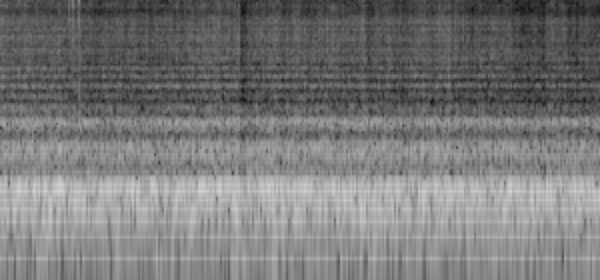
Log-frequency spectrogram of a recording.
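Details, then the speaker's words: Atwood RV water heater LP burner with the adjustable air shutter opened too far: steady loud rushing roar with a low hum, no pulsing, too much primary air. Closing it down gives a quieter blue flame. "We don't want it to sound like a freight train, they say."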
